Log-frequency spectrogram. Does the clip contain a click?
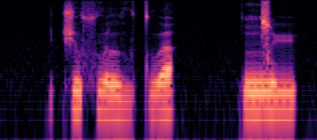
yes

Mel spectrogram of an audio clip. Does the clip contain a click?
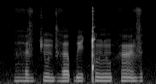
yes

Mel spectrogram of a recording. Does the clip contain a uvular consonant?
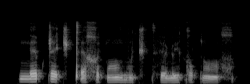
yes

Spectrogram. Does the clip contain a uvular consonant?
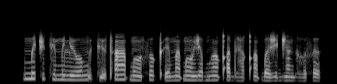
yes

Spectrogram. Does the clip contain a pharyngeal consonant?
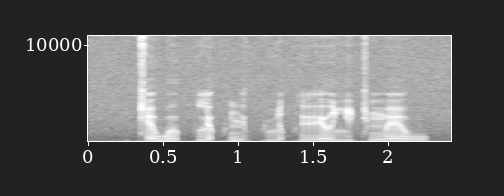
no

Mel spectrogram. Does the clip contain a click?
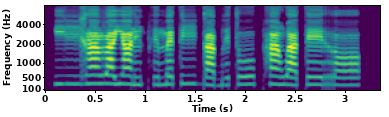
no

